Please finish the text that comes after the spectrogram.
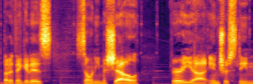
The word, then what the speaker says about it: Sony Michel: and apparently number 31, they took Sony Michel. I believe that's how you say it. Glad I looked it up because, I would have not. My personal guess would have been Sonny Mickle or Mikel. Mikel, I would say.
